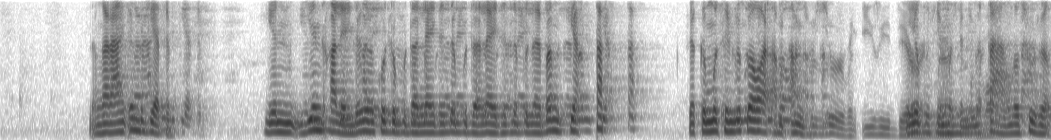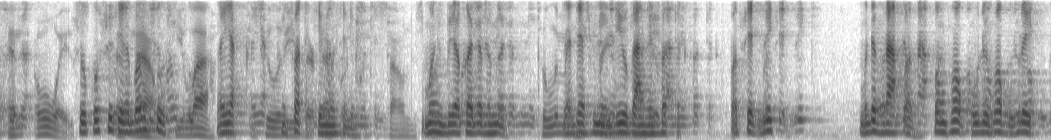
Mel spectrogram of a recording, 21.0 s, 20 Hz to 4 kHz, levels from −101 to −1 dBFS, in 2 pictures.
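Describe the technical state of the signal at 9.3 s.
At 9.3 s the speech carries an echo with no canceller, present across the whole clip rather than at this moment alone. The far end's loudspeaker feeds its microphone and nothing subtracts it, so each phrase returns roughly 300 ms later, about 11 dB quieter and thinner. Unlike room reverberation, which smears smoothly, this is a distinct delayed copy, band-limited to below 4 kHz like the telephone-quality path it travels.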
